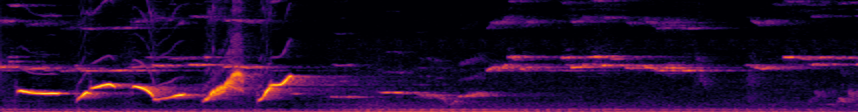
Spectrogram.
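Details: White-rumped shama in competitive song gives a quick burst of four or five looping, up-swept whistles in about a second and a half. A faint thin high tone and low background hum follow.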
